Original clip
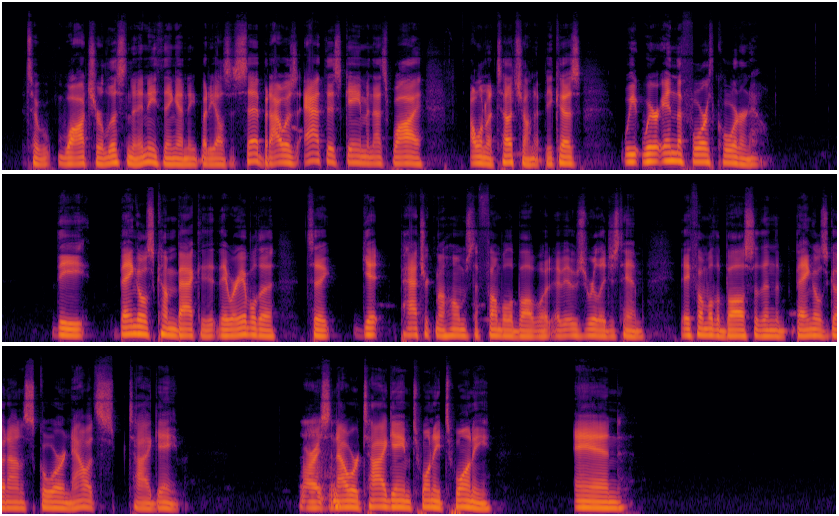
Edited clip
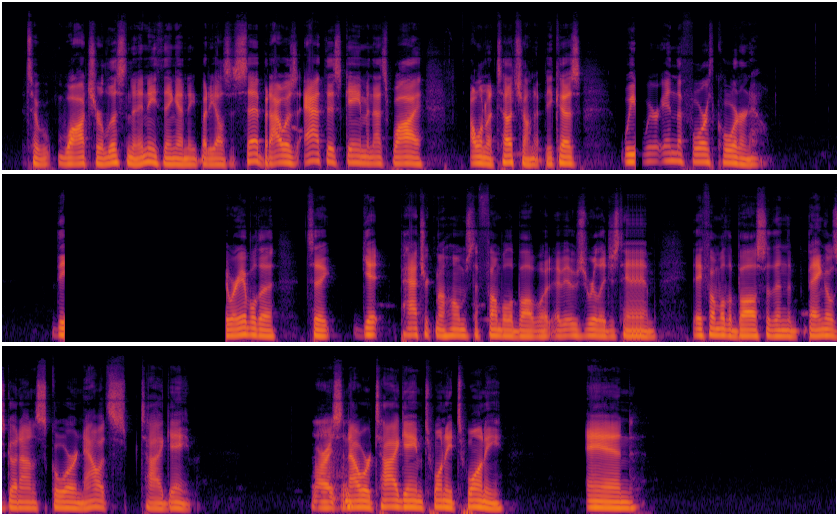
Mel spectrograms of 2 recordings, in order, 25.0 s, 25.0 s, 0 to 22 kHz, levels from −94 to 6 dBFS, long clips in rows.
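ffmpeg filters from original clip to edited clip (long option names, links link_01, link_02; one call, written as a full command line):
ffmpeg -i in.wav -filter_complex "[0:a]asplit=7[link_01][link_02][link_03][link_04][link_05][link_06][link_07];[link_01]atrim=end=6.34,asetpts=PTS-STARTPTS,afade=type=out:start_time=6.336:duration=0.004:curve=hsin[link_08];[link_02]atrim=start=6.34:end=8.98,asetpts=PTS-STARTPTS,afade=type=in:duration=0.94,afade=type=out:start_time=2.636:duration=0.004:curve=hsin[link_09];[link_03]atrim=start=8.98:end=10.6,asetpts=PTS-STARTPTS,volume=0[link_10];[link_04]atrim=start=10.6:end=14.662,asetpts=PTS-STARTPTS,afade=type=in:duration=0.004:curve=hsin[link_11];[link_05]atrim=start=14.618:end=14.662[link_12];[link_06]atrim=start=14.618:end=14.662[link_13];[link_07]atrim=start=14.618[link_14];[link_08][link_09][link_10][link_11]concat=n=4:v=0:a=1[link_15];[link_15][link_12]acrossfade=duration=0.004:curve1=hsin:curve2=hsin[link_16];[link_16][link_13]acrossfade=duration=0.004:curve1=hsin:curve2=hsin[link_17];[link_17][link_14]acrossfade=duration=0.004:curve1=hsin:curve2=hsin" out.wav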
